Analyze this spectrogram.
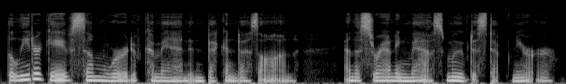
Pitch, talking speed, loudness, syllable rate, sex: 170 Hz, 200 wpm, -20 LUFS, 5.5 syllables/s, female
